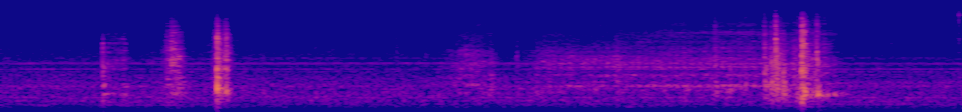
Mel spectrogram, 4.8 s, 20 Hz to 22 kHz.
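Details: SV2000 VHS/DVD recorder combo: quiet unit with sharp irregular clicks and a brief rising gear whirr around pressing eject; abnormal mechanism noise, a recurring fault on this model.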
